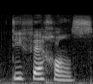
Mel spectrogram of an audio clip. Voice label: "difference", French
